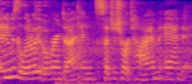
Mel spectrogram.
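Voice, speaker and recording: There is noticeable background noise and audible room echo. A woman talks at a fairly quick pace with a fairly high pitch and ordinary pitch variation. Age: 20s. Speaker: nursing student vlogger. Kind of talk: casual vlog. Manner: casual, filler-heavy.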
